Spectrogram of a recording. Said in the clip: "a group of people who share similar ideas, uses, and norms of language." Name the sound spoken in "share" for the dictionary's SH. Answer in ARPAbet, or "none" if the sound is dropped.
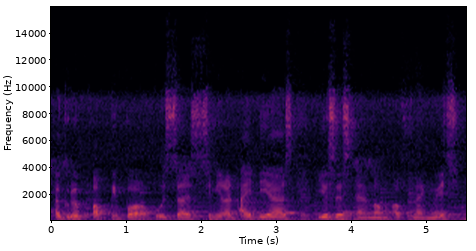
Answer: S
